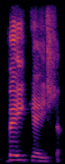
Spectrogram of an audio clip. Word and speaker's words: vacation: So when you pronounce it, make sure that you say vacation. Like bacon. Like bacon, right, right.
